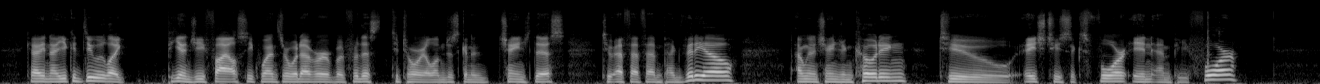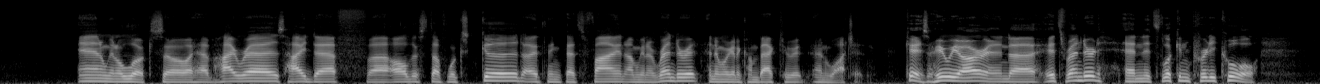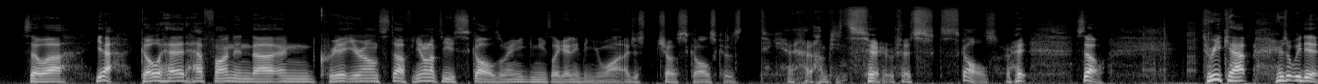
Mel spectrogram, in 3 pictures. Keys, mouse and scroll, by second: 0.0-39.5 drag.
